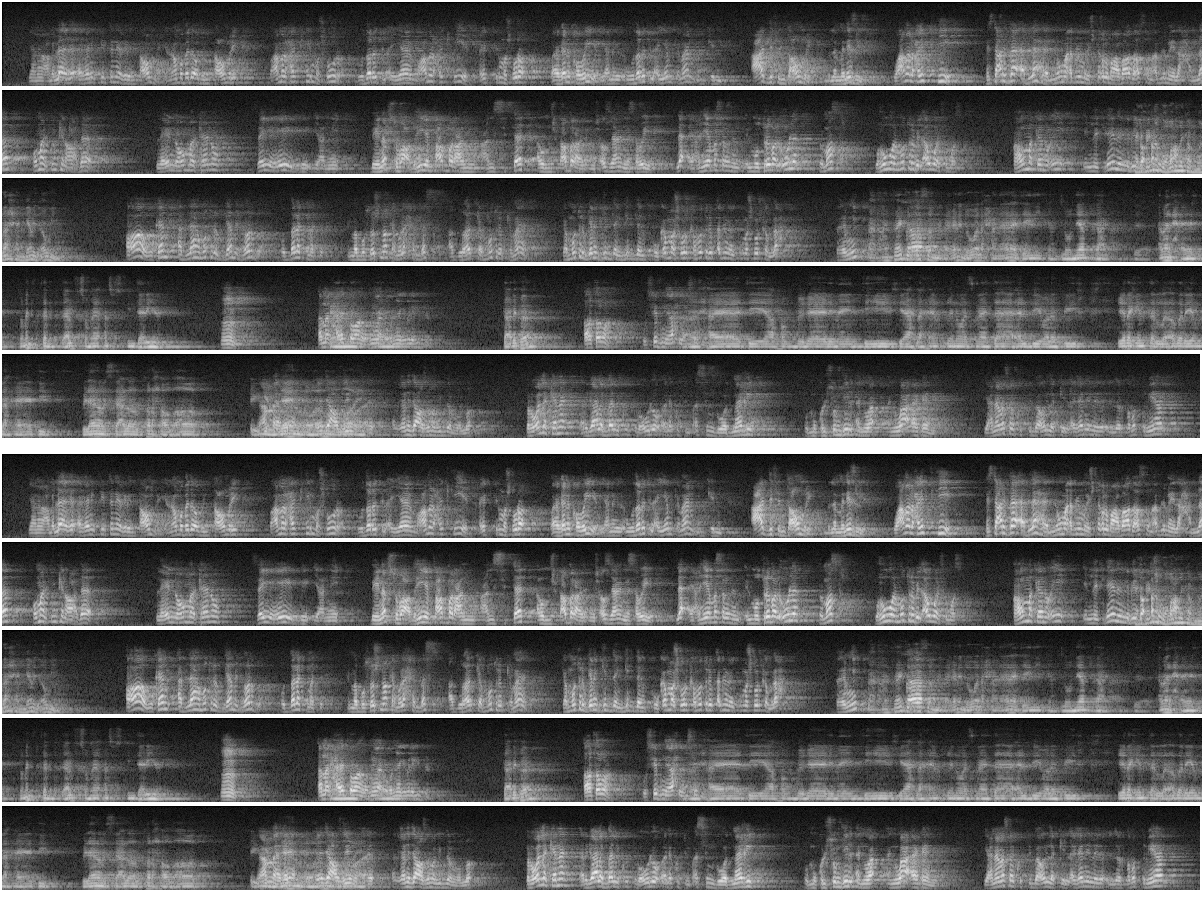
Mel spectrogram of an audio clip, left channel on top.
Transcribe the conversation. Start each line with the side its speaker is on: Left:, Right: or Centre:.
Right: يعني عمل لها أغ- اغاني كتير تانية غير انت عمري يعني هم بدأوا بانت عمري وعملوا حاجات كتير مشهورة ودارت الايام وعملوا حاجات كتير حاجات كتير مشهورة واغاني قوية يعني ودارت الايام كمان يمكن عدت انت عمري لما نزلت وعملوا حاجات كتير بس عارف بقى قبلها ان هم قبل ما يشتغلوا مع بعض اصلا قبل ما يلحن لها هما الاتنين كانوا اعداء لان هما كانوا زي ايه بي يعني بينافسوا بعض هي بتعبر عن عن الستات او مش بتعبر عن مش قصدي يعني النسويه لا يعني هي مثلا المطربه الاولى في مصر وهو المطرب الاول في مصر فهم كانوا ايه الاثنين اللي بيدقشوا
Left: خلي في علمك هو
Right: في بعض
Left: برضه كان ملحن جامد قوي
Right: اه وكان قبلها مطرب جامد برضه خد بالك ما ت- ما تبصوش ان هو كان ملحن بس عبد الوهاب كان مطرب كمان كان مطرب جامد جدا جدا وكان مشهور كمطرب قبل ما يكون مشهور كملحن فاهمني؟
Left: انا فاكر
Right: ف...
Left: اصلا من الاغاني اللي هو لحنها لها تاني كانت الاغنيه بتاعت امل حياتي الاغنيه دي كانت 1965 تقريبا
Right: مم. امل
Left: كانت
Right: حياة طبعا اغنيه
Left: آه،
Right: اغنيه جميله جدا
Left: تعرفها
Right: اه طبعا وسيبني احلم
Left: امل
Right: سيبني
Left: حياتي يا حب غالي ما ينتهيش يا احلى حن- غنوه سمعتها قلبي ولا فيش غيرك انت اللي قدر يملى حياتي بالهنا والسعاده والفرحه والقهات جمدان
Right: يا عم اغاني
Left: وروقان
Right: اغاني دي
Left: والله
Right: عظيمه اغاني دي عظيمه جدا والله طب اقول لك انا ارجع لك بقى اللي كنت بقوله انا كنت مقسم جوه دماغي ام كلثوم دي لانواع انواع اغاني يعني انا مثلا كنت بقول لك الاغاني اللي, اللي ارتبطت بيها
